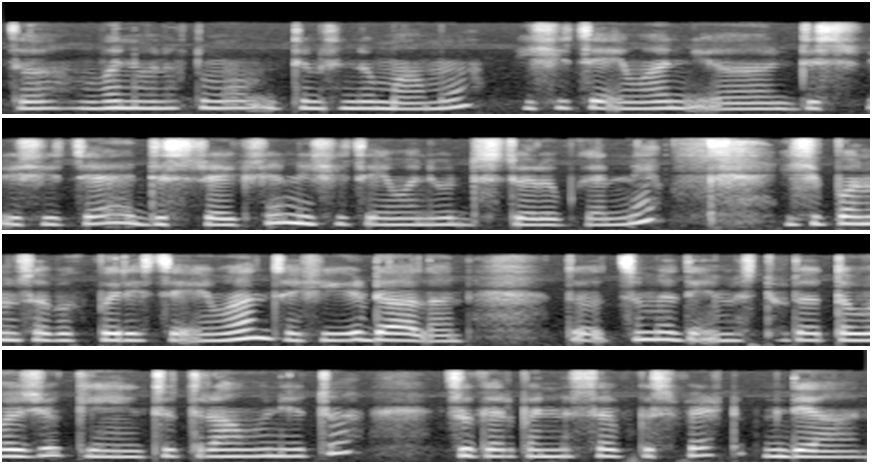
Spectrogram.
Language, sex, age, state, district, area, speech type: Kashmiri, female, 30-45, Jammu and Kashmir, Kupwara, rural, spontaneous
